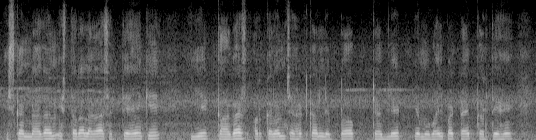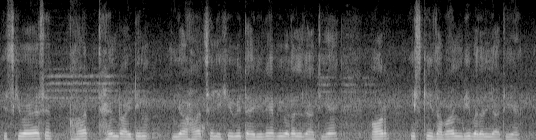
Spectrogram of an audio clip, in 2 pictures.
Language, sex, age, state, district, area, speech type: Urdu, male, 18-30, Maharashtra, Nashik, urban, spontaneous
